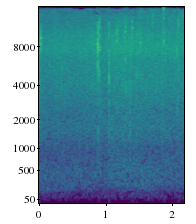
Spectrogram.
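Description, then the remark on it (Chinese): Heavy rain pours down over a forest on a spring afternoon in a steady, dense hiss across the whole clip, with a few brighter drop impacts standing out briefly. No voices are heard. “一个春日的午后，森林上空飘来一大朵乌云，没一会儿就哗啦啦地下起大雨来。”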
